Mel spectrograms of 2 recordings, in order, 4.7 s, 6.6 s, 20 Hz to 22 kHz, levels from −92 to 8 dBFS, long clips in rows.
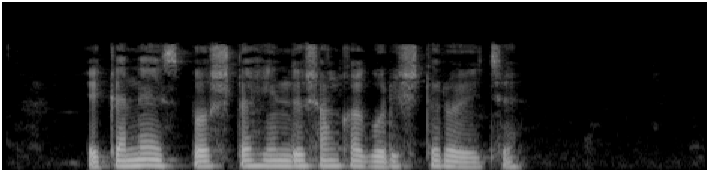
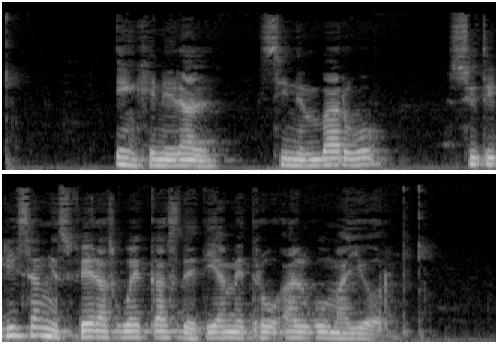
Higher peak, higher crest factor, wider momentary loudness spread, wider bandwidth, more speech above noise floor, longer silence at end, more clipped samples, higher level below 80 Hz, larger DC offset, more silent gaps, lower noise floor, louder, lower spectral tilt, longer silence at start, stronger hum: about the same, -12 dBFS vs -10 dBFS; about the same, 18 dB vs 16 dB; about the same, 12 LU vs 11 LU; second, 8.2 kHz vs 16.5 kHz; first, 52 dB vs 31 dB; first, 1.25 s vs 0.45 s; neither; second, -64 dBFS vs -52 dBFS; neither; neither; first, -79 dBFS vs -54 dBFS; second, -29 LUFS vs -24 LUFS; about the same, -6 dB/octave vs -7 dB/octave; first, 0.6 s vs 0.05 s; neither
